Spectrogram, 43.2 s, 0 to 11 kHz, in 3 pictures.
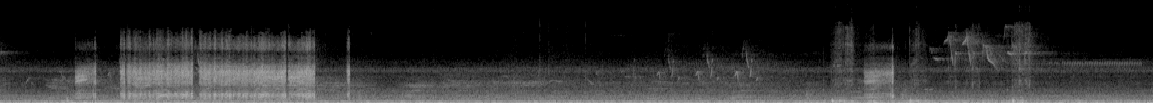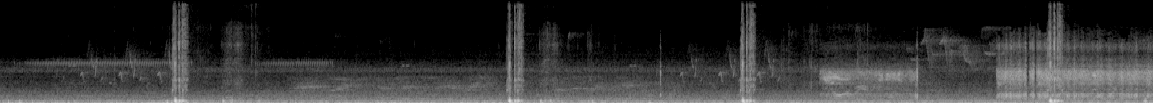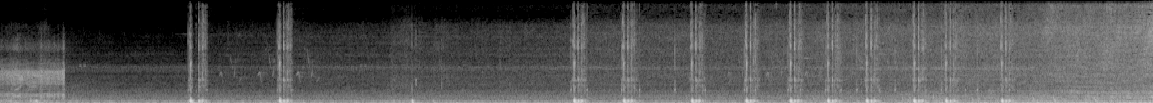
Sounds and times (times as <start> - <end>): Speech: 18.2 - 20.6, 24.6 - 26.0, 26.9 - 29.6.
